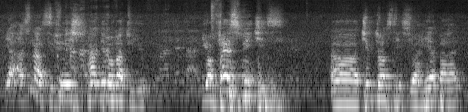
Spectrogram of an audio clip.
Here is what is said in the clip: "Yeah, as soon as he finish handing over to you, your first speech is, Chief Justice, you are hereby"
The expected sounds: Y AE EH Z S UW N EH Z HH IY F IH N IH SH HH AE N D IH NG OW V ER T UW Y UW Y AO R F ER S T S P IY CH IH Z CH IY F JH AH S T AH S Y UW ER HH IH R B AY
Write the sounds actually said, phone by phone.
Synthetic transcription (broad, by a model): Y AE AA S UW N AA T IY F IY N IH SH HH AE N D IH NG OW V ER T UW Y UW Y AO F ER S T S P IY CH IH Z CH IY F JH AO S T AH S Y UW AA HH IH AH B AY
